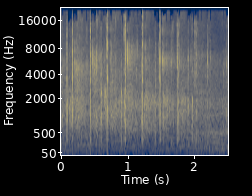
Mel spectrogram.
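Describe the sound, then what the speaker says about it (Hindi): A theatre audience gives a guest applause at a drama festival, many hands clapping in a dense steady wash with a few sharper nearby claps standing out. "इनके लिए जोरदार तालियां।"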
